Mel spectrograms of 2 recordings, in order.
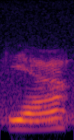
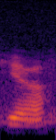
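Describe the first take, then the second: First: Soft "Yeah" with a rising end; questioning. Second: Said in the usual way. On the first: Acted. Daughter checking with dad, softly questioning. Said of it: "Kaede's like". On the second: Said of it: "He's like".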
